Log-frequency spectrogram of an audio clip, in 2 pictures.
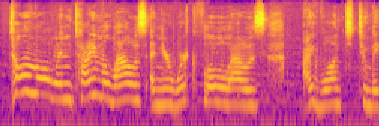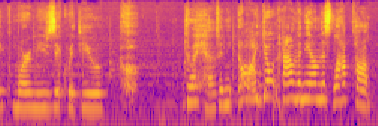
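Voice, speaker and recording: A woman in her thirties chats casually on a livestream in a higher voice and takes her time. She rambles through stories, laughs often and leans on filler words. Faint music plays behind her. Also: darkish tone. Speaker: streamer and military veteran. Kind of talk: casual livestream chat and storytelling.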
